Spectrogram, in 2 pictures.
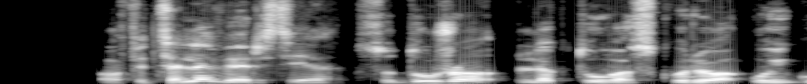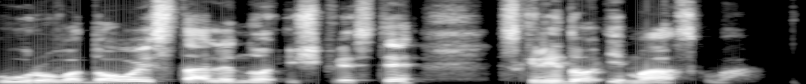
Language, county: Lithuanian, Utena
